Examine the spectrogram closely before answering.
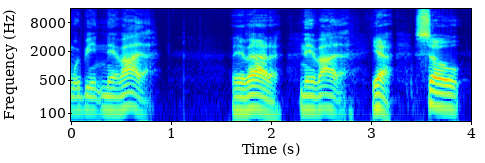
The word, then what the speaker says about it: Nevada: two that are related people who pronounce nevada wrong drives me bonkers do i pronounce it wrong let's see you mean like nevada that's wrong that's frank nevada nevada yeah i pronounce it wrong nevada so nevada you get an excuse because you speak spanish yeah and no but why because the the vowel would be ah nevada correct by the way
